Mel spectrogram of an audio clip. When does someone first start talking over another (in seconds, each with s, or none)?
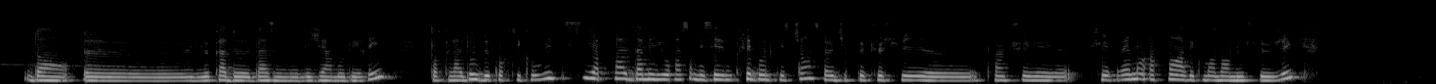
none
